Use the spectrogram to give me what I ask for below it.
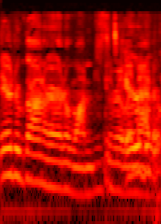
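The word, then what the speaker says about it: Erdoğan: that it matters but I think it's pronounced err too long it's airdog honor I'm just saying if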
